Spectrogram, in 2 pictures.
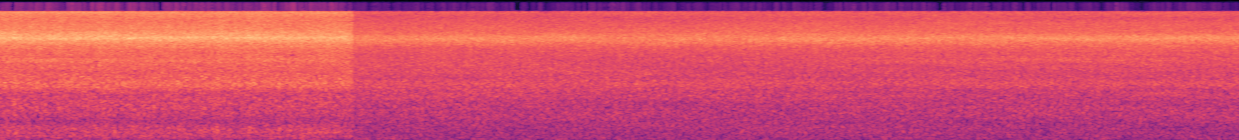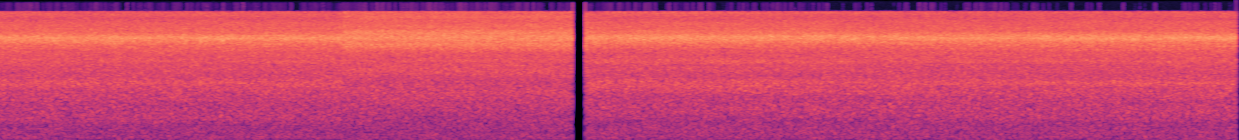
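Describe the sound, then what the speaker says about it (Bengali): Constant rushing hiss of falling water from a waterfall in a quiet, secluded spot, a steady broadband roar that dips slightly in level after the first few seconds, with one brief click and no talking. "এই ঝর্ণার জলের আওয়াজ।"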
